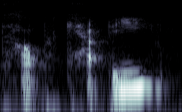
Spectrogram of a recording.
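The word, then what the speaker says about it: Topkapı: Some films set in Istanbul that come to mind: Topkapi, spelled Topkapi, but it's the I has no dot on it in the Turkish alphabet, and so it's pronounced Topkapi. Topkapi is a 1960s era caper film made by Jules Dassin or Dassin.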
